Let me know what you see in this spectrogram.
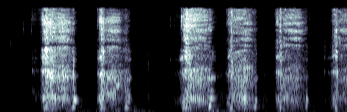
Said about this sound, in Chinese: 有一晚正是瞓到好香甜的王次仲被他父亲的咳嗽声吵醒了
